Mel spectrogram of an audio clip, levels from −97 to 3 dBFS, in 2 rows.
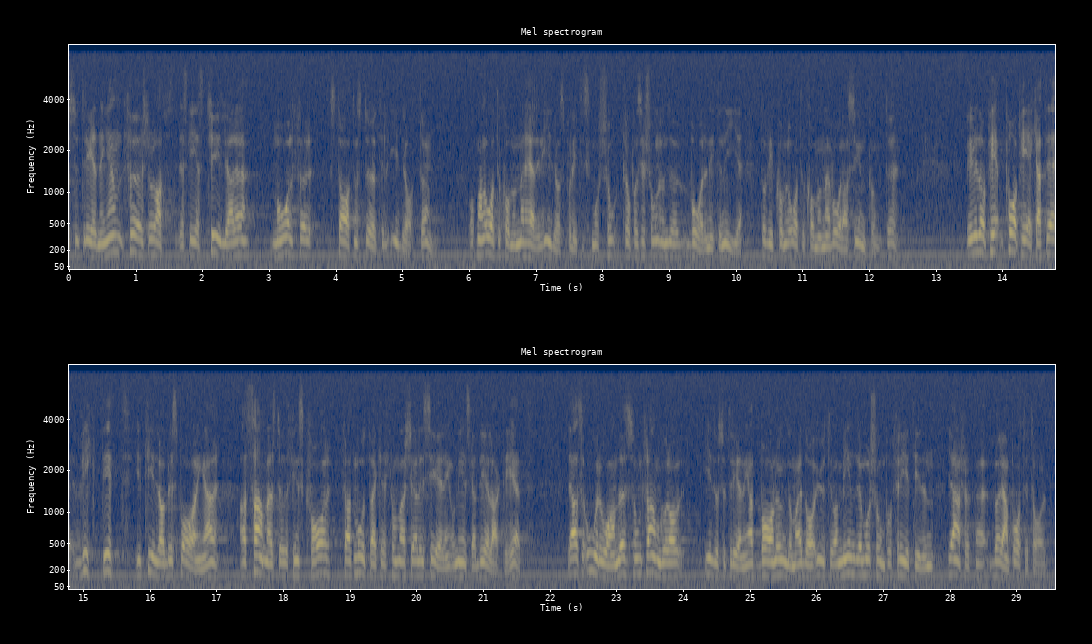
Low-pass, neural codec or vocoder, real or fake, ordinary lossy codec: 7.2 kHz; none; real; none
